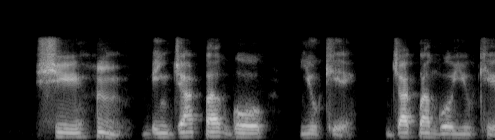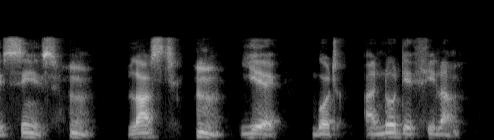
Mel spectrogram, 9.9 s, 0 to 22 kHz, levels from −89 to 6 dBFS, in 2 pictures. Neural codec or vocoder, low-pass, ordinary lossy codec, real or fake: codec, 24 kHz, 6 kbps, HILCodec; 7.2 kHz; none; fake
